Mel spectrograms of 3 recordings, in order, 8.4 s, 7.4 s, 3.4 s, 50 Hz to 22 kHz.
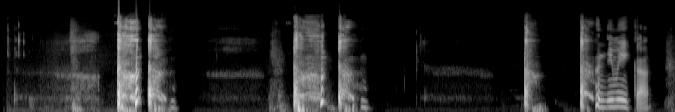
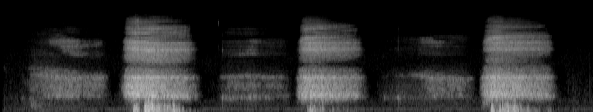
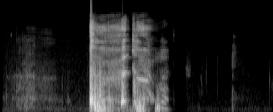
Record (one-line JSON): {"three_cough_length": "8.4 s", "three_cough_amplitude": 32768, "three_cough_signal_mean_std_ratio": 0.26, "exhalation_length": "7.4 s", "exhalation_amplitude": 13498, "exhalation_signal_mean_std_ratio": 0.47, "cough_length": "3.4 s", "cough_amplitude": 32768, "cough_signal_mean_std_ratio": 0.27, "survey_phase": "beta (2021-08-13 to 2022-03-07)", "age": "18-44", "gender": "Female", "wearing_mask": "No", "symptom_cough_any": true, "symptom_runny_or_blocked_nose": true, "symptom_fatigue": true, "symptom_fever_high_temperature": true, "symptom_headache": true, "symptom_change_to_sense_of_smell_or_taste": true, "symptom_loss_of_taste": true, "smoker_status": "Current smoker (1 to 10 cigarettes per day)", "respiratory_condition_asthma": false, "respiratory_condition_other": false, "recruitment_source": "Test and Trace", "submission_delay": "2 days", "covid_test_result": "Positive", "covid_test_method": "ePCR"}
